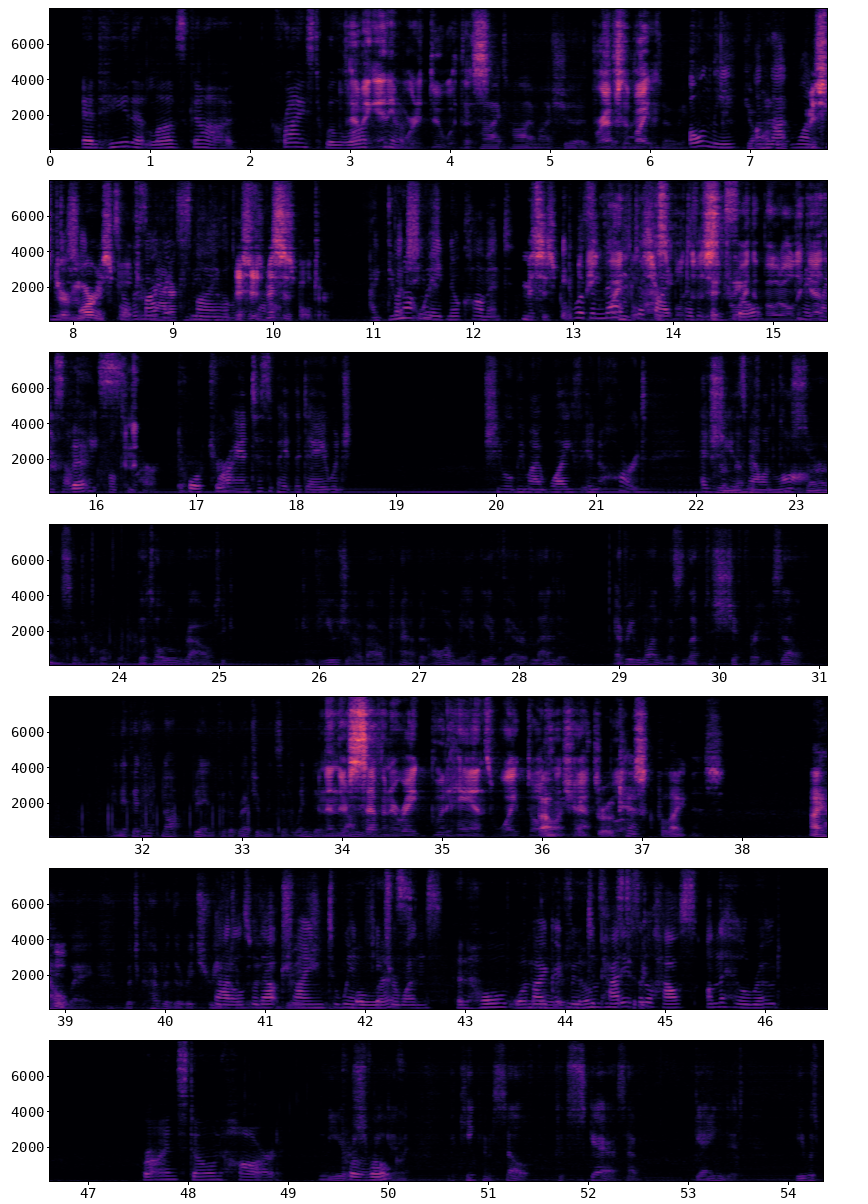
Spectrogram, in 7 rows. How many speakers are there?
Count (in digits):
6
